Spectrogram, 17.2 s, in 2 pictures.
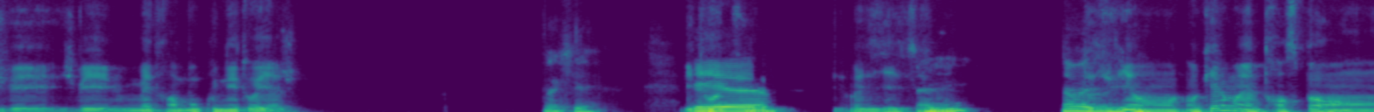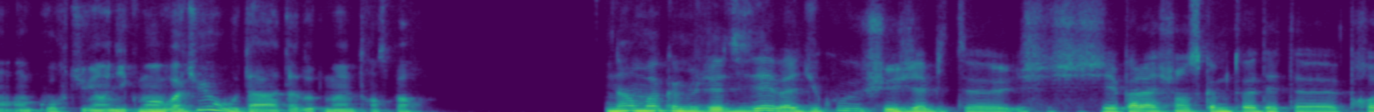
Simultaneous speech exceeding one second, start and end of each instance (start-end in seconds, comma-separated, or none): none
